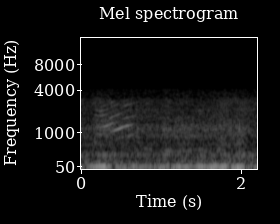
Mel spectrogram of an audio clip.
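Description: Wind buffeting the microphone in flight, an uneven low rumble. About a quarter of a second in there is one brief high-pitched gliding cry lasting about half a second.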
